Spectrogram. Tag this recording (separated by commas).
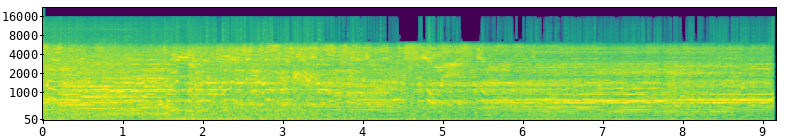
Music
